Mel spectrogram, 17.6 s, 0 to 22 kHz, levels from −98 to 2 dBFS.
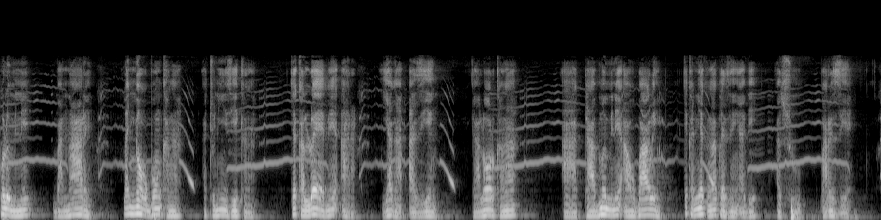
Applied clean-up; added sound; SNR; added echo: none; Squeak; 20 dB; reverberation time 0.3 s.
